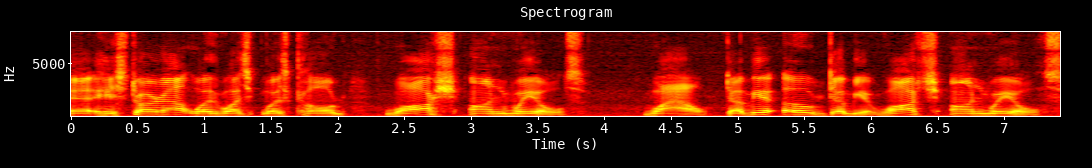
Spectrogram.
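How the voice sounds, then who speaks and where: Speaking at a very slow pace with an American accent, the voice shows ordinary pitch variation. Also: man, fairly high pitch for a man. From Ohio, US. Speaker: evangelist preacher and video blogger. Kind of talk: angry rant, indignant and scolding, aimed at online trolls who harass his family. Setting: home, talking to camera with a kitten and police scanner nearby. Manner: halting, filler-filled, self-interrupting; indignant, raised and confrontational during the rant. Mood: aggrieved in parts. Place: home room. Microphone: webcam.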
